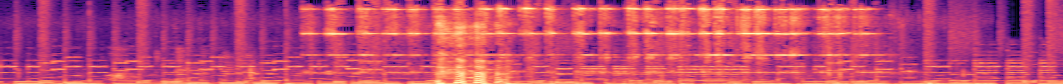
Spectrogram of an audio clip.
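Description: Background music with a steady beat, and a bicycle bell ringing over it again and again from about three seconds in until near the end.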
